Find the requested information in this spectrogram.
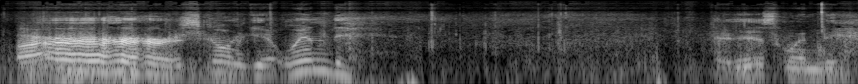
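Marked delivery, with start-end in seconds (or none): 0.1-0.9 shivering brr. Real, not acted. Cold wind on the summit.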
